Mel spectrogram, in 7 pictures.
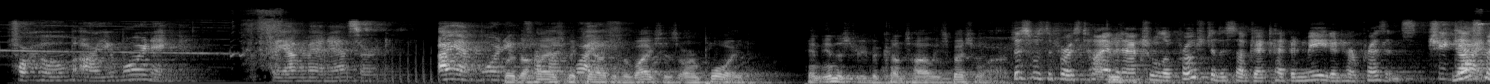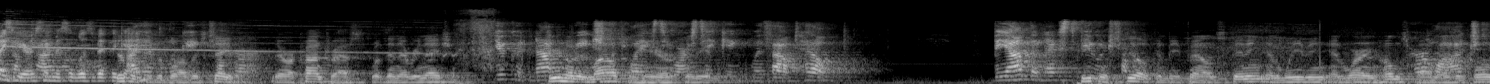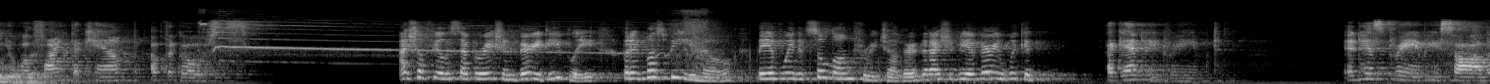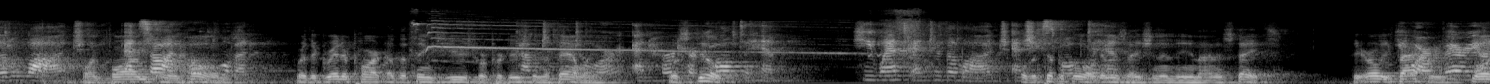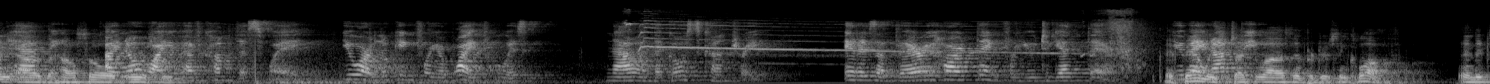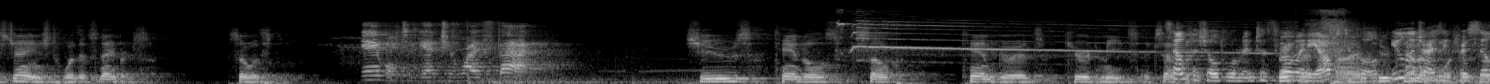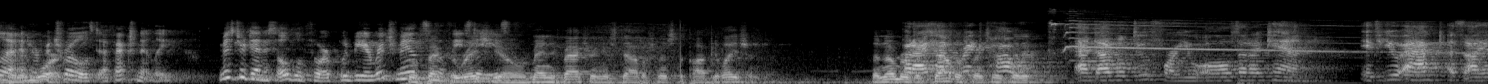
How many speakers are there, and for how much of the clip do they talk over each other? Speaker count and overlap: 3, about 25%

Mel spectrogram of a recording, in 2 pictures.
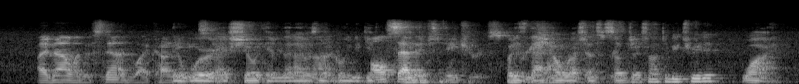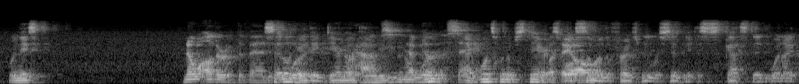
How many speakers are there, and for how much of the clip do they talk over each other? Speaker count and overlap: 2, about 49%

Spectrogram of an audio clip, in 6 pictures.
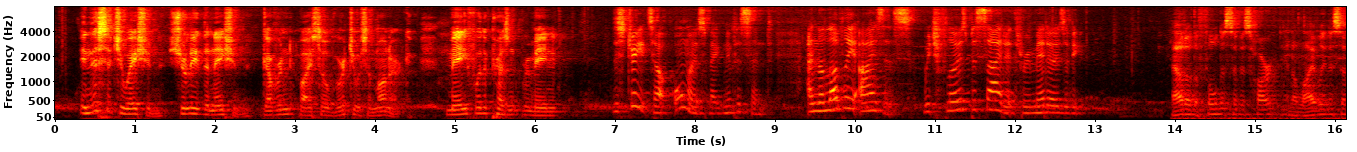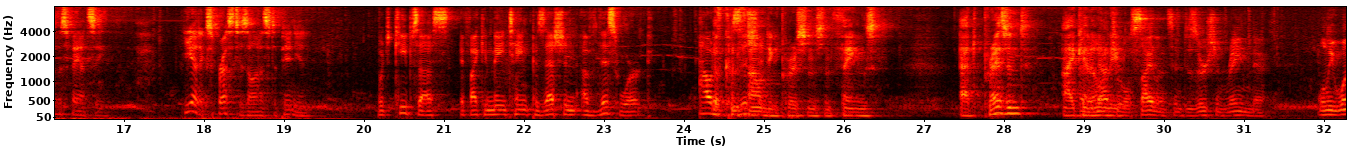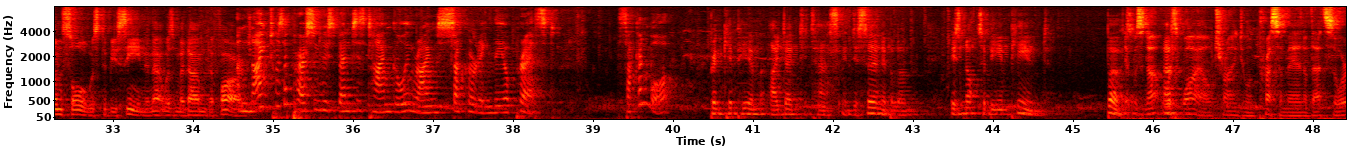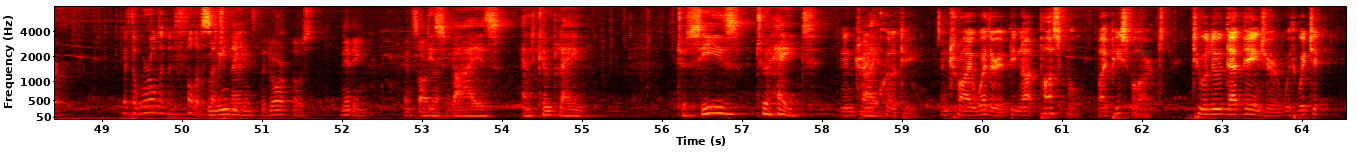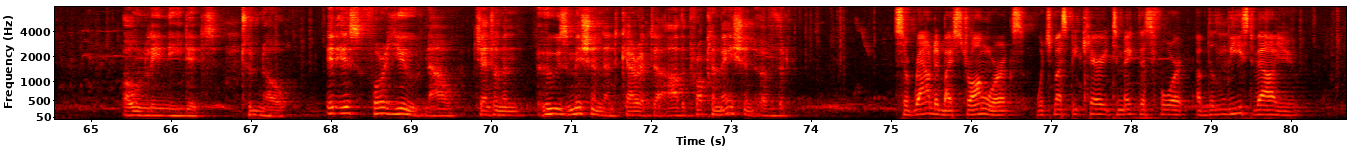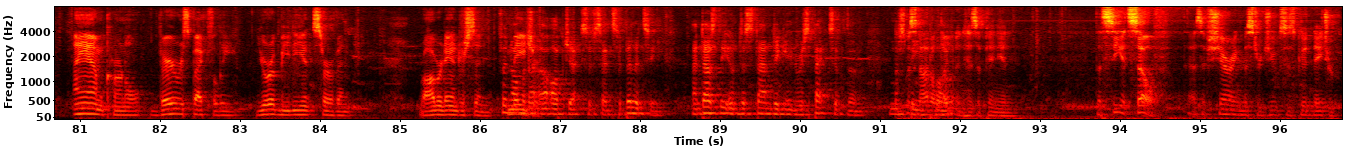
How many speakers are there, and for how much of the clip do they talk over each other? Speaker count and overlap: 8, about 6%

